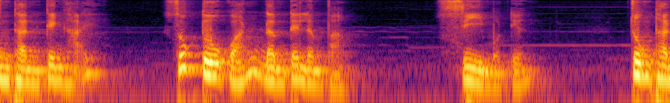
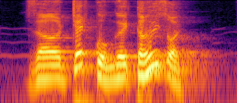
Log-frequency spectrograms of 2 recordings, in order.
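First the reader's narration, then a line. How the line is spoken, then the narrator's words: Barked. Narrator (Vietnamese): quát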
